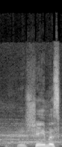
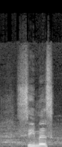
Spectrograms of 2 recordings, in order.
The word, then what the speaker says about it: Seamus: Ku kluck oh yep Sheamus KU kluck and so it looks like Seamus s-e-a-m-u-s so they pronounced his first name and last name wrong all day today see Miss and then KU kluck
